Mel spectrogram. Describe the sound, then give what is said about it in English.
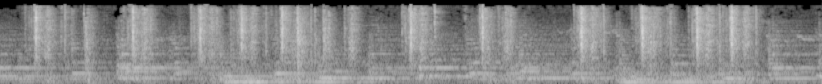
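Typing on a typewriter: many rapid, uneven keystrokes clatter in quick bursts, with short pauses between runs of keys. “She sits at the typewriter and purses her lips.”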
